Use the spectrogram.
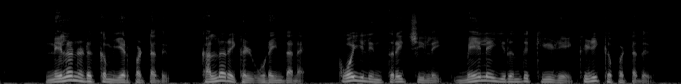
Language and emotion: Tamil, neutral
